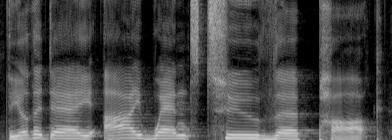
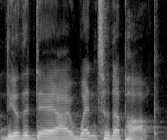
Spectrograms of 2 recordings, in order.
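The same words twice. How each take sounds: First: It is said slowly, in separate chunks. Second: It is said quickly, in one smooth run. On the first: "So I might ask them to say it" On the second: "they just kind of say it faster"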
